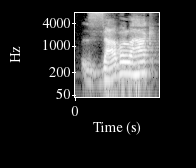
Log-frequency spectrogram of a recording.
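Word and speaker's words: Žabljak: Zabalhak, Zabalhak. Like the J makes the H sound, just like Spanish. So Zabalhak, I think that would be possibly how you pronounce it.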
